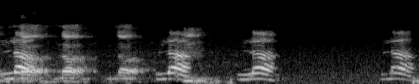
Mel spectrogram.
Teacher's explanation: হ্যা জিহা দাঁতকে স্পর্শ করবে।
